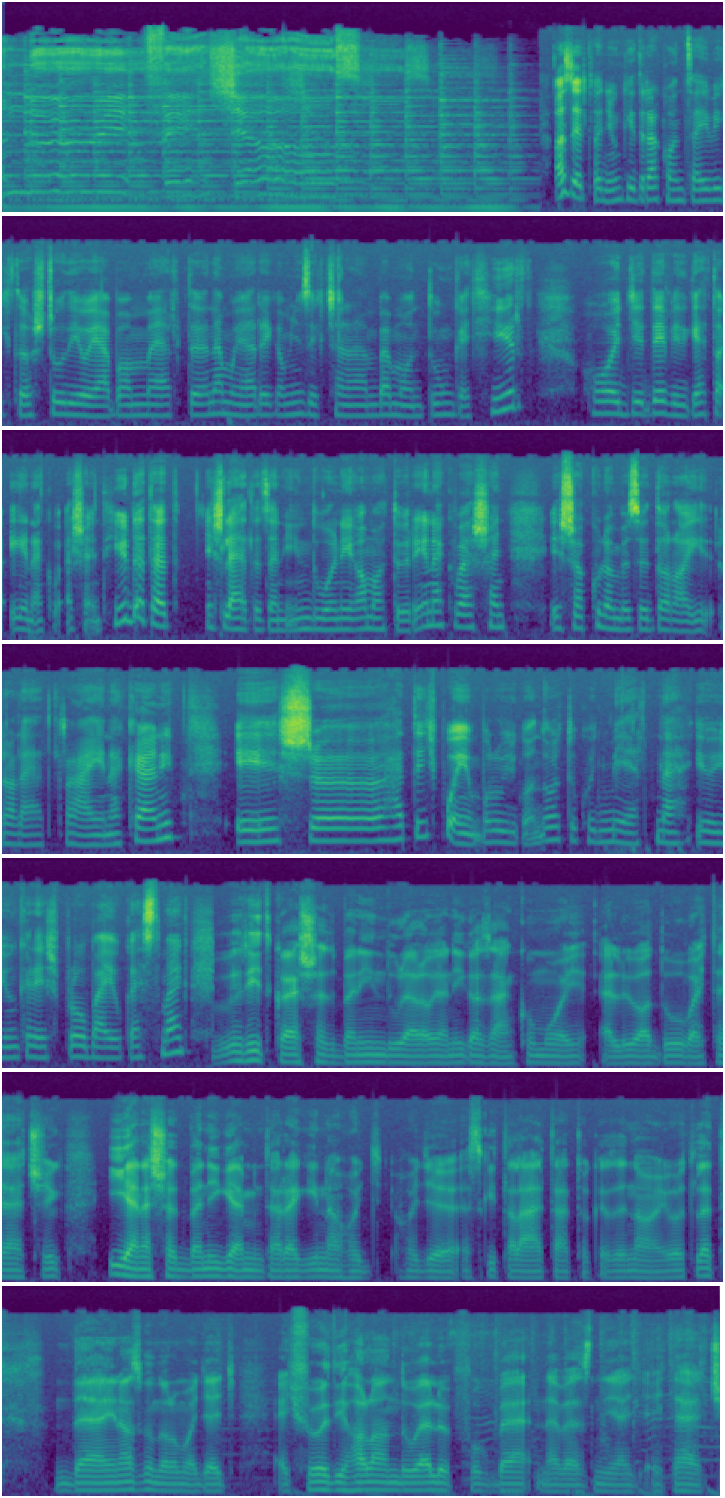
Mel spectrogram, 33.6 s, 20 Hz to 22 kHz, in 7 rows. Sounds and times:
Music: 0.0 - 3.7, 29.8 - 33.6
Speech: 3.7 - 33.6.

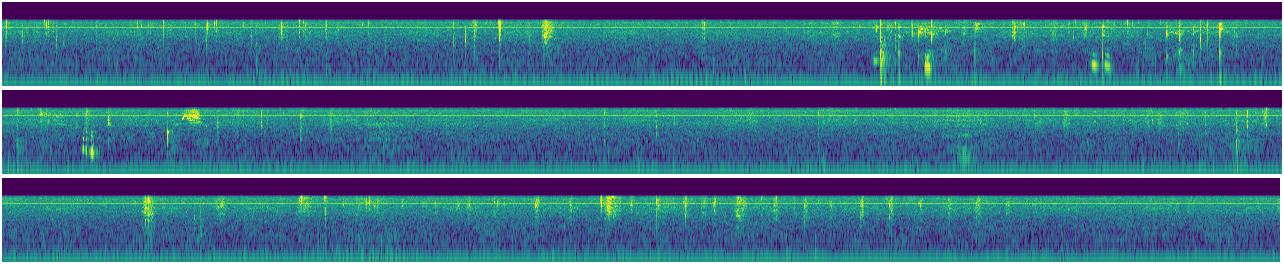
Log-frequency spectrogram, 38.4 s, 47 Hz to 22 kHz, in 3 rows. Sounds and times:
Speech: 10.8 - 12.3, 13.6 - 14.9.

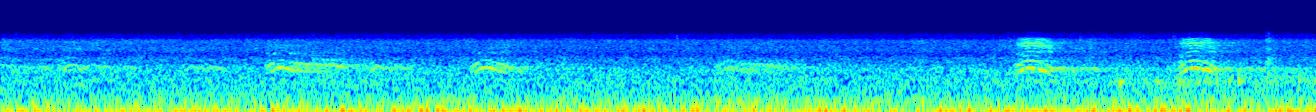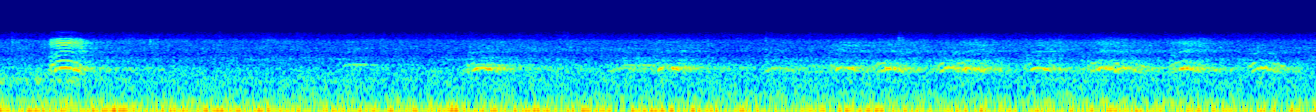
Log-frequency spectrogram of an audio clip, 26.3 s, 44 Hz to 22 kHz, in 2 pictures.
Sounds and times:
Outside, urban or manmade: 0.0 - 26.3.

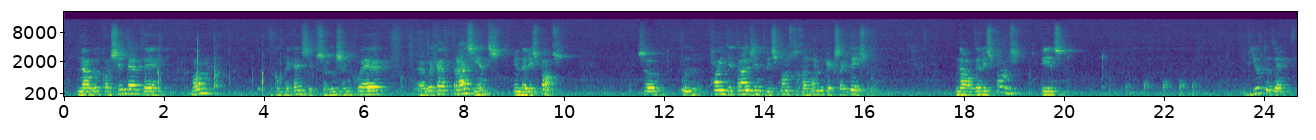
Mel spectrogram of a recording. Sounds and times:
Speech: 0.2 - 3.1, 4.0 - 10.1, 11.5 - 16.3, 17.8 - 20.1, 23.6 - 24.6.

